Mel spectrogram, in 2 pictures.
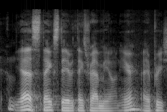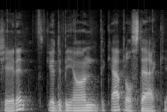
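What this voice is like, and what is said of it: Smooth podcast-style voice. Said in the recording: “You've got a great podcast voice, by the way. ... It's smooth.”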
